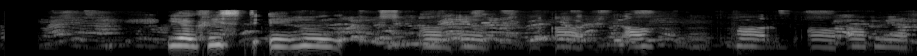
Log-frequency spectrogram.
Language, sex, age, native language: Icelandic, male, 12, Icelandic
